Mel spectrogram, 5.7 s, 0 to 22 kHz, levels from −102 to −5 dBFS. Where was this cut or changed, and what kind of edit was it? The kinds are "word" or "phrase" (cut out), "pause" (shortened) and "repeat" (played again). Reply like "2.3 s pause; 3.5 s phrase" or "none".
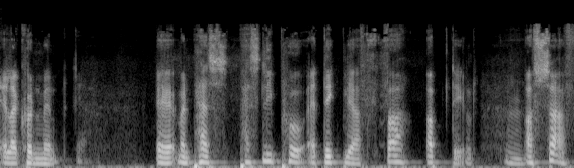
none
